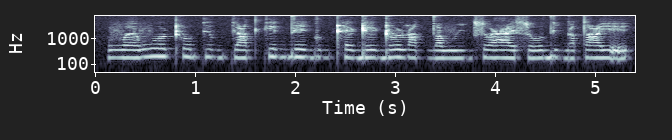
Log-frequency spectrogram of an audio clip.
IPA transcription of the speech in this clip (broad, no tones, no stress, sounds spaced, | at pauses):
v ɐ v o ʈʰ o kʲ o ɡ k ɛ tˤ kʲ ɛ ɡ d̪ e ɡ o ɡ ʈʰ ɛ ɖ e ɖ o ɭ o tˤ d̪ o v i ɡ s o ʕ ɛ s o d̪ i ɡ ɐ tˤ e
